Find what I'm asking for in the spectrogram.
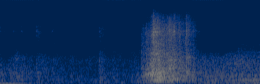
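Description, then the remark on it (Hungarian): A large four-leaf aluminium garage-style door, originally designed for fire station garages and adapted for private homes, rumbles as it moves, with a loud, broad mechanical surge in the middle and a steady hum before and after, heard alone without voices. “Az ajtó könnyen kezelhető, tökéletesen zár, hő- és hangszigetelést biztosít.”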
